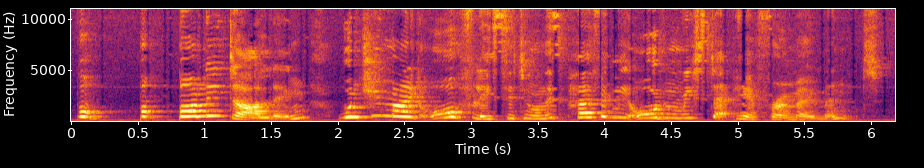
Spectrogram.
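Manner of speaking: very high, stammering polite ask; timid plea. Acted. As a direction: ask far too nicely. Timid mother asking daughter.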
